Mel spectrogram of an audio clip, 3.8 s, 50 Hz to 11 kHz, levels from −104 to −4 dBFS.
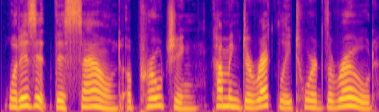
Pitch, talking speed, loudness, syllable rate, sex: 205 Hz, 175 wpm, -18 LUFS, 4.6 syllables/s, female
